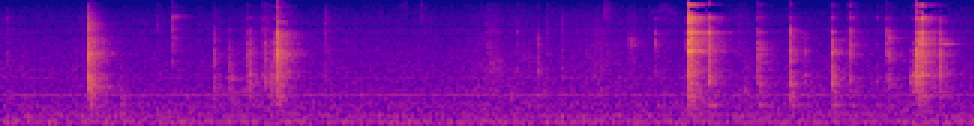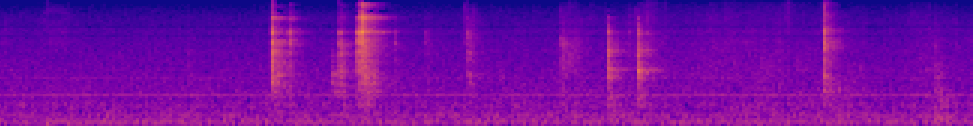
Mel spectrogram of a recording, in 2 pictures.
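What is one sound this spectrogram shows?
Metal parts of a wheelchair click and clink as a tool works on them.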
